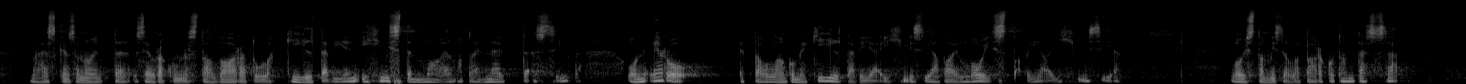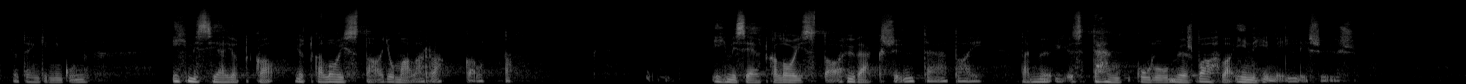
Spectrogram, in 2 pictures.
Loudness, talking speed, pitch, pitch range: -41 LUFS, 100 wpm, 120 Hz, 105-145 Hz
